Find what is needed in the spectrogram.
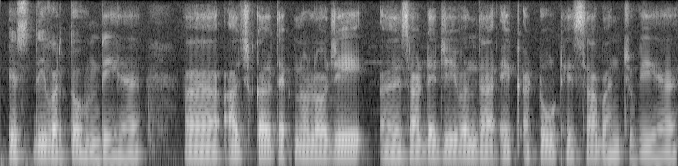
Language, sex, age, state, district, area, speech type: Punjabi, male, 18-30, Punjab, Jalandhar, urban, spontaneous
